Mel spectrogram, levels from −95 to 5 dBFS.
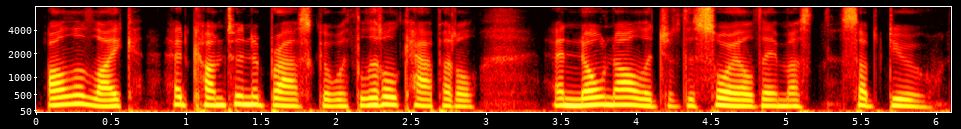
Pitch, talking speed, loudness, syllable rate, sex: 190 Hz, 175 wpm, -18 LUFS, 5.6 syllables/s, female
